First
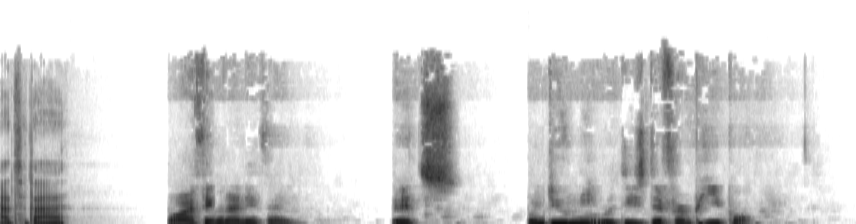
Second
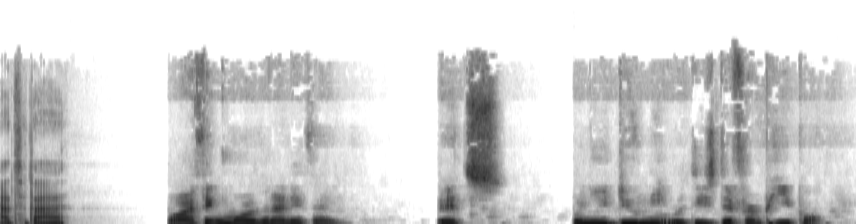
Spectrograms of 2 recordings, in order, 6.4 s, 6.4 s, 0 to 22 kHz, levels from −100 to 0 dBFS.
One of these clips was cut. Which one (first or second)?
first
